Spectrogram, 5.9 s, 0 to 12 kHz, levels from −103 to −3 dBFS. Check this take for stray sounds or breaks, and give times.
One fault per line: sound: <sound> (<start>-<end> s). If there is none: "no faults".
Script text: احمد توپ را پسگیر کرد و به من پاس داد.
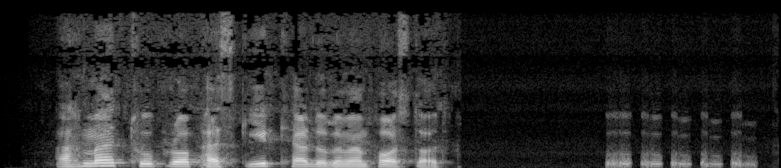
sound: laugh (4.6-5.7 s)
